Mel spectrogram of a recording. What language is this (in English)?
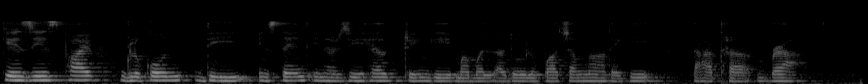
Manipuri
